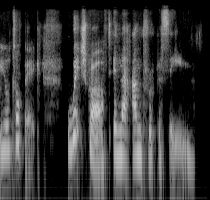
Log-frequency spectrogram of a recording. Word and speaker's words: Anthropocene: What an Anthropocene, is that how you say it? – That is how you say it.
